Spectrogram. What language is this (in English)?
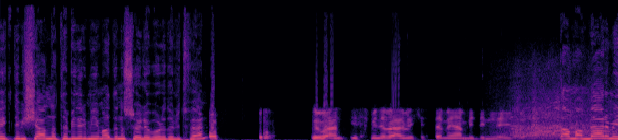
Turkish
